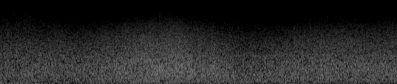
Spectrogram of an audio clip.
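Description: Waves wash and splash against rocks.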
